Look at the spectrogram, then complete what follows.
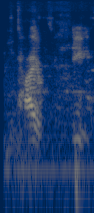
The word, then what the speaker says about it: Tyrhee: A silent H in it. The H, you don't even pronounce it. Right. Tyree.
